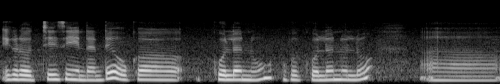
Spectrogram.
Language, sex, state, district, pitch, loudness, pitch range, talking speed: Telugu, female, Telangana, Karimnagar, 215 Hz, -15 LUFS, 205-225 Hz, 120 wpm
